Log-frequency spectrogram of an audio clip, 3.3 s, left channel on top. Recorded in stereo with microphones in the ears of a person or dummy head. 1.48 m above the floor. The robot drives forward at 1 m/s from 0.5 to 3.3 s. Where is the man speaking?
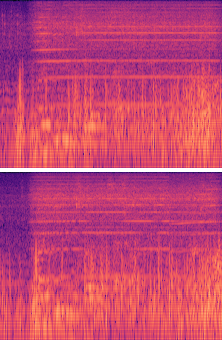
15° right (ahead or behind), 9 m; by 3.4 s 10° right (ahead or behind), 11.5 m.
